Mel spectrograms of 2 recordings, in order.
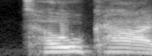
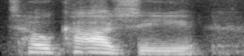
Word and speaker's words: Tokaji: It is spelled with a J in there. It is not Tokaji or Tokajai. J is silent.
